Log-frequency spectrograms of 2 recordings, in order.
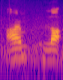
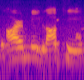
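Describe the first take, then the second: First: Said plainly, with no extra vowels added. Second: An extra 'ee' vowel follows each word.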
